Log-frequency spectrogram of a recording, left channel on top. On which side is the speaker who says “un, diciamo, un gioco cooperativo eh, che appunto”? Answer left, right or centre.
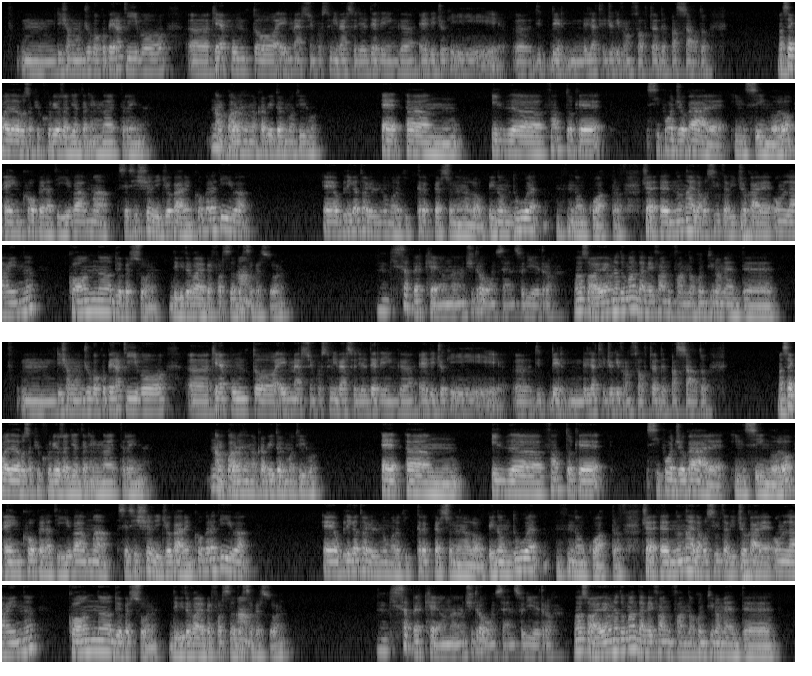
Right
